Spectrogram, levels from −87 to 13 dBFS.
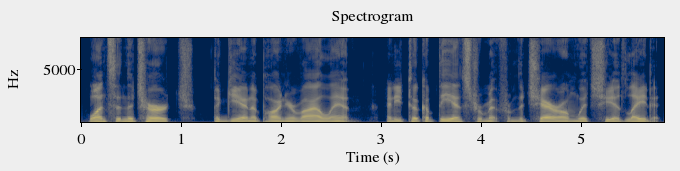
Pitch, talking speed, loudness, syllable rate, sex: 105 Hz, 235 wpm, -19 LUFS, 5.5 syllables/s, male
